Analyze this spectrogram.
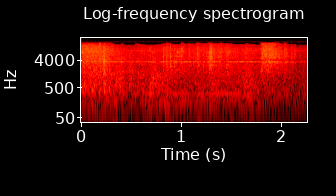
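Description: New York City subway train, the 6 train running south from Pelham Bay Park in the Bronx: a loud, continuous rumble and rattle of the cars with a thin, steady high whine running through it.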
